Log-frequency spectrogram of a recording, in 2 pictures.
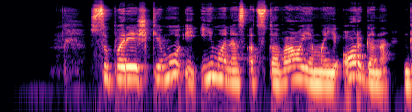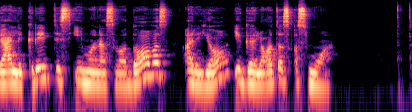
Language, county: Lithuanian, Vilnius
